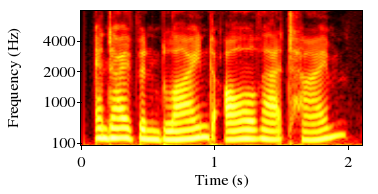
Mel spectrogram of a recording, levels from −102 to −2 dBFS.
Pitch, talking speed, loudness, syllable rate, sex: 200 Hz, 200 wpm, -15 LUFS, 4.3 syllables/s, female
